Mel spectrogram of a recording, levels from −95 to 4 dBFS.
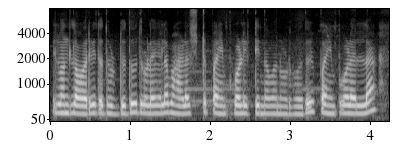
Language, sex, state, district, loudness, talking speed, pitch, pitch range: Kannada, female, Karnataka, Bidar, -18 LUFS, 240 wpm, 215 Hz, 210-230 Hz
